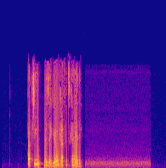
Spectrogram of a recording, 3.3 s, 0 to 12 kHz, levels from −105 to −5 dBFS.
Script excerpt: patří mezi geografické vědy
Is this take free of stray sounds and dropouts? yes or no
yes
